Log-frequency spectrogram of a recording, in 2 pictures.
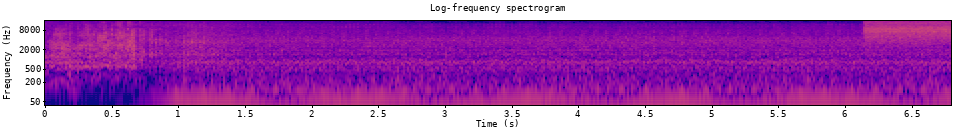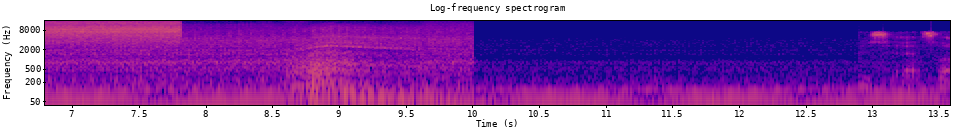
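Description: A Cummins N14 diesel in a White/GMC cabover truck in a truck-driving video game fires up within the first second, then settles into a steady, loud, rumbling idle with a brief louder surge later on.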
